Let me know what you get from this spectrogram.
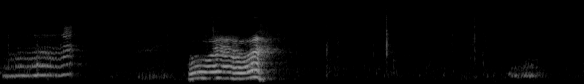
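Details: Huge Maine Coon cat having its belly rubbed meows twice: a short rising meow, then a longer, louder, wavering one a second later. Faint rustling and clicks follow, and a person talks to the cat.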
